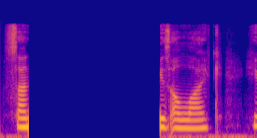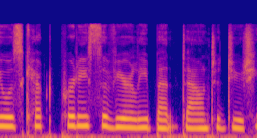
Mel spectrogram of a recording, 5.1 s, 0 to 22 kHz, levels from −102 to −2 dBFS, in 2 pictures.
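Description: A speech recording with an audio dropout to silence from 0.28 s to 1.60 s, so about 1.32 s of the talker is simply missing. The signal stops abruptly mid-flow and resumes just as suddenly, and the gap is silent with no room tone or hiss at all. That rules out a natural pause or a noise gate closing, both of which leave some background or a fade. The likely cause is a momentary loss of the input feed while recording continued.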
